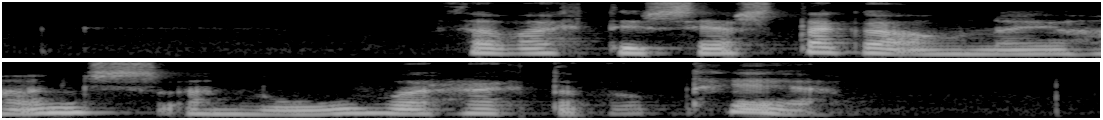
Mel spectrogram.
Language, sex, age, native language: Icelandic, female, 40-49, Icelandic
